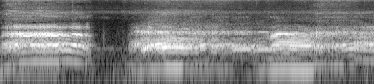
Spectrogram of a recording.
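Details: Goats in a pen at night giving long quavering bleats, two drawn-out calls separated by a brief pause, steady and loud.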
